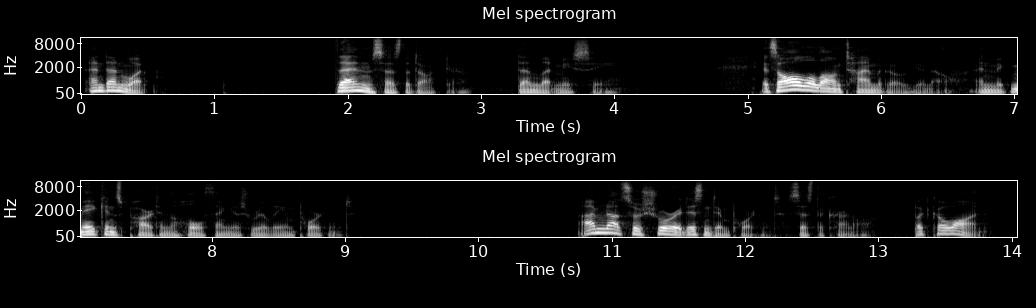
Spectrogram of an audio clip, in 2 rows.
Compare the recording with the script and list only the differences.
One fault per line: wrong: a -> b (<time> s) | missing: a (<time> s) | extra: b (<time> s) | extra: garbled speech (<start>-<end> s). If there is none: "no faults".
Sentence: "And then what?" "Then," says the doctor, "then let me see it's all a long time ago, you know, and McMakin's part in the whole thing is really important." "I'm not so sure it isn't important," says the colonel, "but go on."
no faults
